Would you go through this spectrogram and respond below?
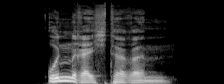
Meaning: strong dative masculine/neuter singular comparative degree of unrecht
- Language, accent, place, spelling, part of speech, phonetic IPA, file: German, Germany, Berlin, unrechterem, adjective, [ˈʊnˌʁɛçtəʁəm], De-unrechterem.ogg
